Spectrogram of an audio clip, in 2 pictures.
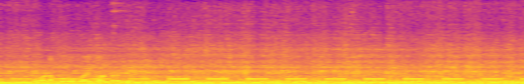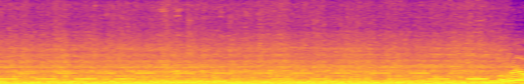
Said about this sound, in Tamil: இப்போ பார்த்தீங்களென்றால் பரந்தல்ல ரயில் போய் கொண்டிருக்கு பாருங்க, எக்ஸ்பிரஸ் கொழும்புக்கு போய் கொண்டிருக்கு.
